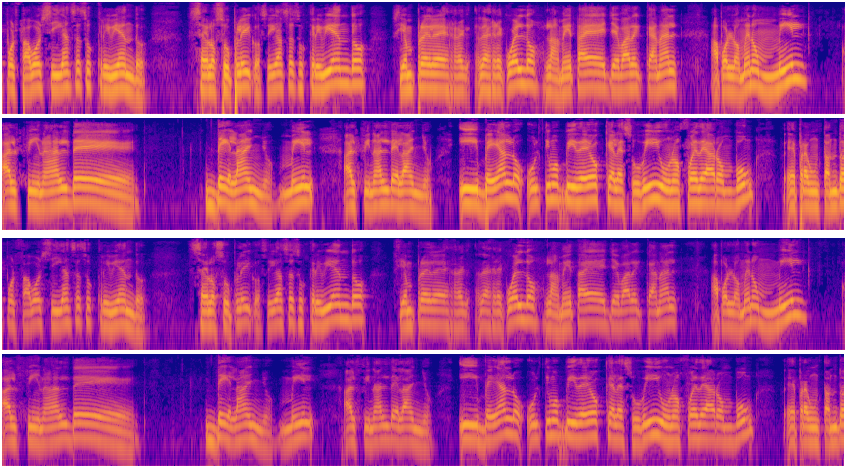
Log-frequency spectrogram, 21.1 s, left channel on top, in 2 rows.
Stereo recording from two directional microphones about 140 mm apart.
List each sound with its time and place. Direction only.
0.0 s speech: 35° left (ahead or behind)
0.7 s speech: 20° left (ahead or behind)
5.9 s speech: 75° left (ahead or behind)
6.3 s speech: 10° left (ahead or behind)
13.2 s speech: 10° left (ahead or behind)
